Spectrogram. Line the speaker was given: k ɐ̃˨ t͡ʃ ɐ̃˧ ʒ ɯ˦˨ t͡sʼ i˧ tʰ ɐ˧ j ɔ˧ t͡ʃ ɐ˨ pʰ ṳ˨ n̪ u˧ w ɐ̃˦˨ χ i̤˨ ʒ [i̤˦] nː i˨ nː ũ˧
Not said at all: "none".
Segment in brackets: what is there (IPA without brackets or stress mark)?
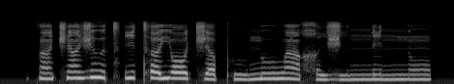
i̤˨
